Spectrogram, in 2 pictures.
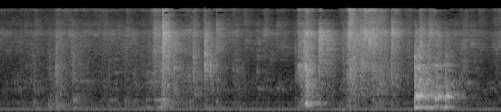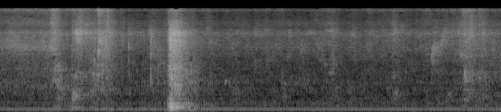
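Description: Handling noises of a plastic packet being gripped and pulled open, crinkling in irregular bursts, with a sharp knock a little before the seven-second mark, over a steady low hum.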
